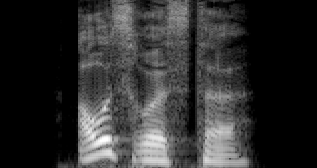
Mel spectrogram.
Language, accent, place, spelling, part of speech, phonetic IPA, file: German, Germany, Berlin, ausrüste, verb, [ˈaʊ̯sˌʁʏstə], De-ausrüste.ogg
- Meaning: inflection of ausrüsten: 1. first-person singular dependent present 2. first/third-person singular dependent subjunctive I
